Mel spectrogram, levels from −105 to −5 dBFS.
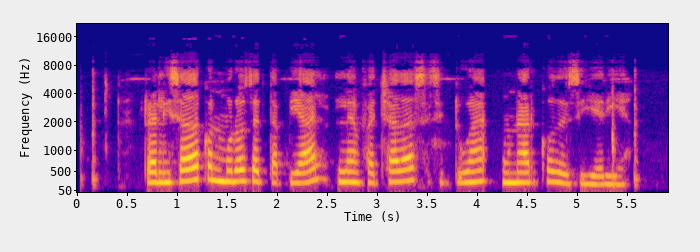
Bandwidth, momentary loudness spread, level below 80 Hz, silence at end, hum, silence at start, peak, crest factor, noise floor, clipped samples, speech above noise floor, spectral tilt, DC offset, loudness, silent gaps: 9.2 kHz; 12 LU; -62 dBFS; 0.3 s; none; 0.15 s; -2 dBFS; 16 dB; -45 dBFS; under 0.1%; 27 dB; -4 dB/octave; under 0.1%; -18 LUFS; none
